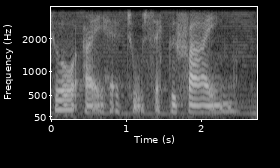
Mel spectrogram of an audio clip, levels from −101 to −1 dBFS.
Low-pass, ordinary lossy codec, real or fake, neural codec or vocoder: 3.6 kHz; none; real; none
